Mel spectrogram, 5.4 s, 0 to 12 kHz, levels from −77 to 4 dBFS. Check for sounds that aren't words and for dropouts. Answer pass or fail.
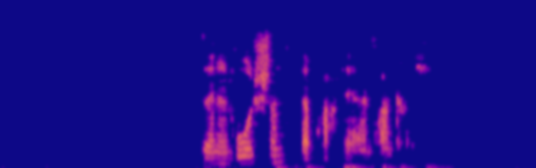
pass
